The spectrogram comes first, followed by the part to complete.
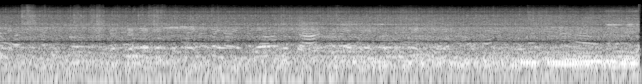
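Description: Outdoor crowd and street ambience: a steady hum of traffic with people talking indistinctly in the background.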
